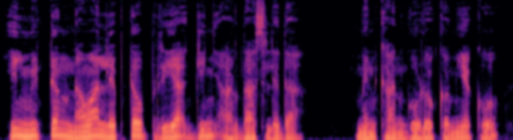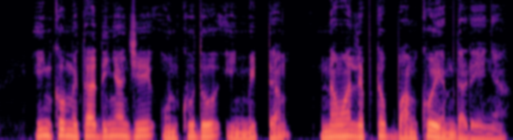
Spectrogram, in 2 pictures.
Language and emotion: Santali, sad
